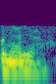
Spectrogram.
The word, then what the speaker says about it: Oneiroi: Mais en effet, on prononce Oniri quand on prononce à la grecque.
